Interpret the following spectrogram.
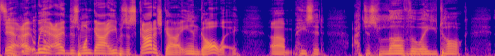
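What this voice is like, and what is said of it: Southern US drawl. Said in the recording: “southern drawl in our voices. We are from the south of the U.S. ... That long southern drawl”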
